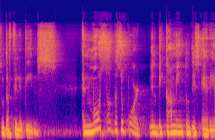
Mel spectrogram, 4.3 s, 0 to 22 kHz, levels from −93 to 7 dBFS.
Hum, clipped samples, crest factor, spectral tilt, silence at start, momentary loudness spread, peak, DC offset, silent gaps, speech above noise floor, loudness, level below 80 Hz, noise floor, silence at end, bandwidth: none; under 0.1%; 12 dB; -4 dB/octave; 0 s; 9 LU; -4 dBFS; under 0.1%; none; 28 dB; -15 LUFS; -58 dBFS; -43 dBFS; 0 s; 12.5 kHz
